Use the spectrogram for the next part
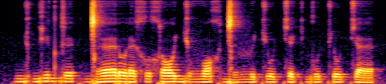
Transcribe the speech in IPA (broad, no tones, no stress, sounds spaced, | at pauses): ɟ u ɡ i d ɡ ɪ | ɡ͡ǀ ɛ ɾ ʊ ɾ ɛ x ʊ x ɾ ɔ ɟ ʊ v ɒ x ɡ͡ǀ ɪ v ɪ c u c ɛ c ɡ u c ɾ u c ɛ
